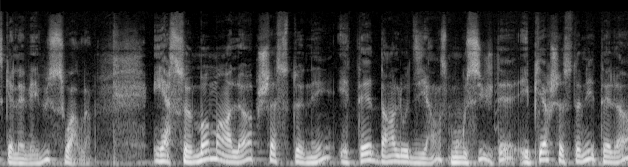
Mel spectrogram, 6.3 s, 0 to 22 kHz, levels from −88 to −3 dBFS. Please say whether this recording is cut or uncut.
cut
